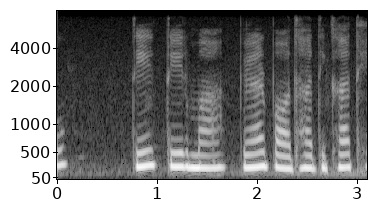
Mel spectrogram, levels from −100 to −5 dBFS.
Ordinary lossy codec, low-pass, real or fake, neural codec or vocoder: none; 7.2 kHz; real; none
